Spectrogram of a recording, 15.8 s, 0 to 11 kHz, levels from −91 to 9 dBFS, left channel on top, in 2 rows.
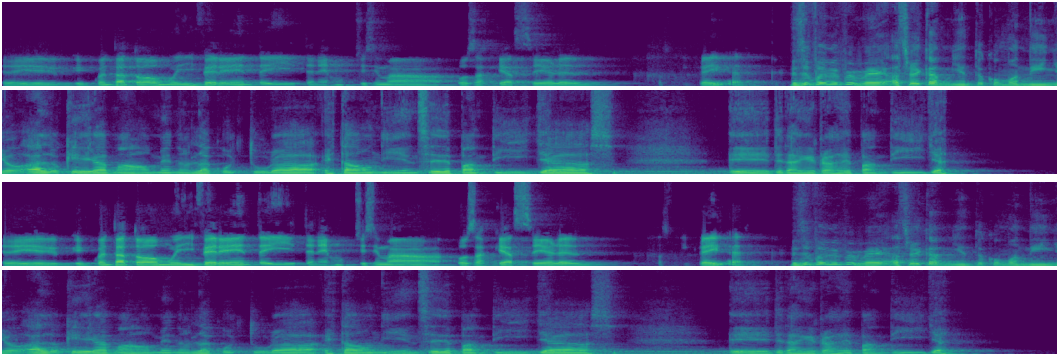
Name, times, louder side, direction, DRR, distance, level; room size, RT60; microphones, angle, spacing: voice 1, 0.0-4.5 5.2-5.6, right 4 dB, 45° right, 13 dB, 0.6 m, -24 dB
voice 2, 5.9-13.0 13.4-15.0, left 3 dB, 35° left, 12 dB, 0.6 m, -22 dB
sound 1, 7.1-14.0, left 1 dB, 70° left, 1.5 m, -42 dB
17.5 x 16.5 x 3.0 m, 0.82 s
head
